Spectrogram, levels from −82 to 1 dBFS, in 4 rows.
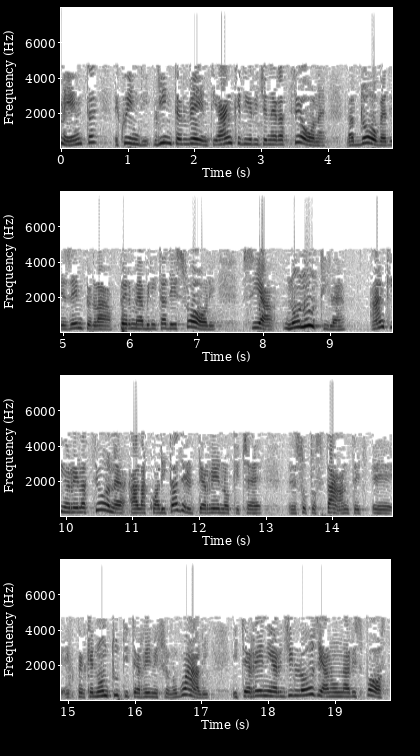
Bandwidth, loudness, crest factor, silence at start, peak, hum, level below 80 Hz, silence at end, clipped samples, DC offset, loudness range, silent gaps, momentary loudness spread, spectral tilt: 6.8 kHz; -14 LUFS; 14 dB; 0 s; 0 dBFS; none; -44 dBFS; 0.05 s; 0.1%; under 0.1%; 5 LU; none; 11 LU; -7.5 dB/octave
